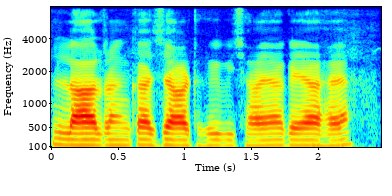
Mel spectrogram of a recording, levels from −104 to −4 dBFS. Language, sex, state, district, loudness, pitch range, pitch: Hindi, male, Jharkhand, Deoghar, -19 LUFS, 115-120 Hz, 120 Hz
